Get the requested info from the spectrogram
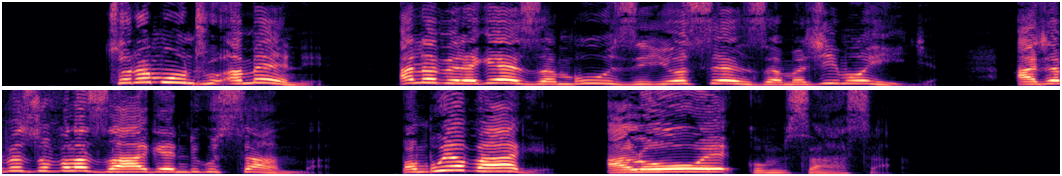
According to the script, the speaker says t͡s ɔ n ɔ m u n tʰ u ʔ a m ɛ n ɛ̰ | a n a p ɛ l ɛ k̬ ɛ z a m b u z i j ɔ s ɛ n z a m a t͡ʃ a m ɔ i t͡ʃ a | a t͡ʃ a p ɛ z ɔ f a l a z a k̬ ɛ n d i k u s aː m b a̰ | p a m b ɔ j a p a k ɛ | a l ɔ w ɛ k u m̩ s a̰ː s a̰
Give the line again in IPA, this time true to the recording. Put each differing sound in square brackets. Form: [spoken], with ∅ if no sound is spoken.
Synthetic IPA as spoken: t͡s ɔ n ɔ m u n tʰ u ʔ a m ɛ n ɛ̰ | a n a p ɛ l ɛ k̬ ɛ z a m b u z i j ɔ s ɛ n z a m a t͡ʃ [i] m ɔ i t͡ʃ a | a t͡ʃ a p ɛ z ɔ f a l a z a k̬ ɛ n d i k u s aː m b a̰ | p a m b [u] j a p a k ɛ | a l ɔ w ɛ k u m̩ s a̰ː s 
